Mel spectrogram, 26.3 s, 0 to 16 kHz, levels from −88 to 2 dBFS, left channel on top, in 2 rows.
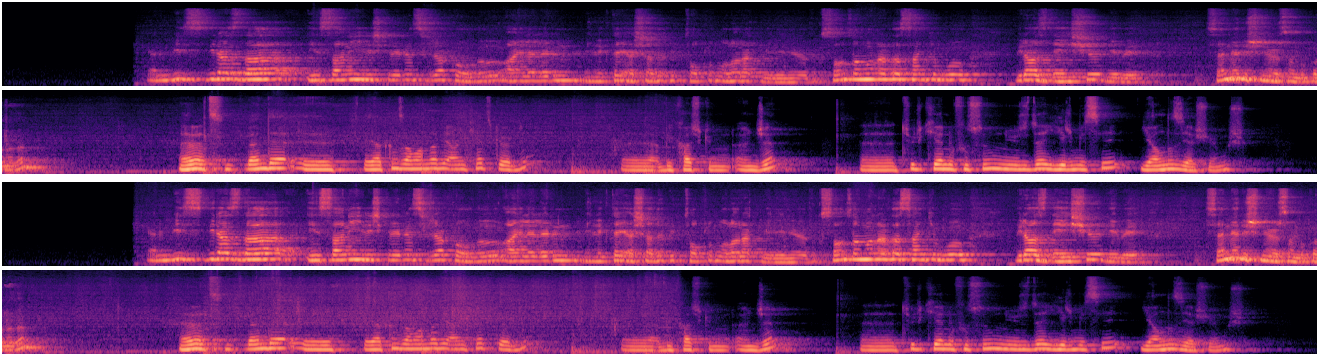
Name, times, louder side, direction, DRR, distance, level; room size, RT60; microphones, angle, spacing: sound 1, 1.3-20.0, right 4 dB, 85° right, 1.2 m, -45 dB
voice 1, 1.4-11.6 12.0-13.6, right 2 dB, 70° right, 1.0 m, -23 dB
sound 2, 13.1-23.1, left 1 dB, 65° left, 1.7 m, -45 dB
voice 2, 14.9-16.5 16.8-18.5 19.3-20.9 21.7-25.5, left 2 dB, 25° left, 0.3 m, -22 dB
10.5 x 8.6 x 8.3 m
head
